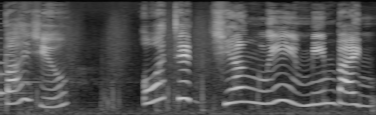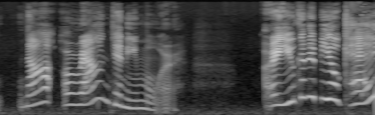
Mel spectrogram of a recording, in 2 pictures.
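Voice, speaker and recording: Squeaky, animated little creature. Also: female voice, slow, slight background noise, heavily acted. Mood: worried, confused. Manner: blunt, animated. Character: small ancient talking creature, cheeky contract-bound companion. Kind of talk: video game character acting.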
